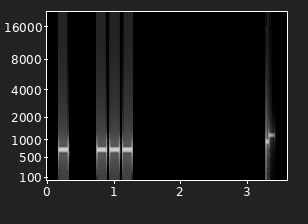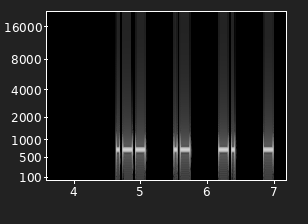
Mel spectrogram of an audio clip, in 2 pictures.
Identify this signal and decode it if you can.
Morse code, heard as a keyed tone, about 25 wpm, spaced as for 14 wpm, 700 Hz. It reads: TO WANT
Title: 3x Character Spacing - Top 200 Words - 25wpm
